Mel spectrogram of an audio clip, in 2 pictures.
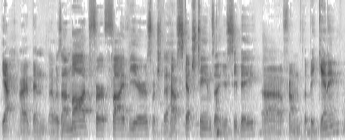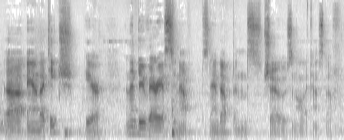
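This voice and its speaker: A man's fairly low voice at a very slow pace, with very wide pitch swings, big swings in loudness and audible room echo. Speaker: comedian. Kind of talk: casual chat.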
